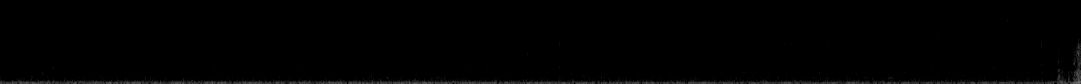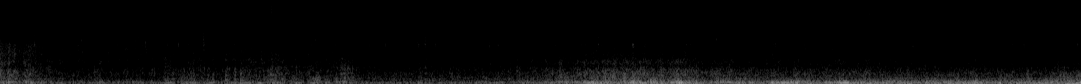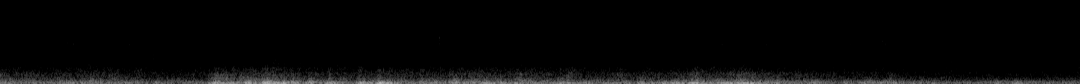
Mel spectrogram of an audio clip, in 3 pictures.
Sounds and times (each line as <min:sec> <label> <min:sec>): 0:00.0 light rain 0:32.4
0:00.0 wind 0:32.4
0:10.6 Thunder, distant cracking and rolling 0:32.4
